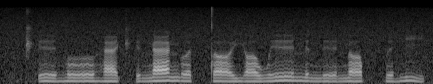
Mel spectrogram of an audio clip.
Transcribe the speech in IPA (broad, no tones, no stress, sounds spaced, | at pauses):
t͡ʃʼ ɪː ɦ ʊː ɦ æ t͡ʃʼ ɪ ŋ æ ŋ ʊ ə̯ tː ʌː j ʌ w ɪː n ɪ ŋ ɪː n ʌ pː ɪ ɦ i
